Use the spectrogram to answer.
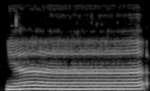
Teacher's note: madnya dibaca panjang 5 harakat disebut Mad Jaiz munfasil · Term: mat jaiz munfasil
